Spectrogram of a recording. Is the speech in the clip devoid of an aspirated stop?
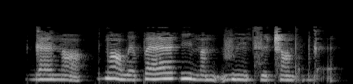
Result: yes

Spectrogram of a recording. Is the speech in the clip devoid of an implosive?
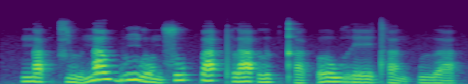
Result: yes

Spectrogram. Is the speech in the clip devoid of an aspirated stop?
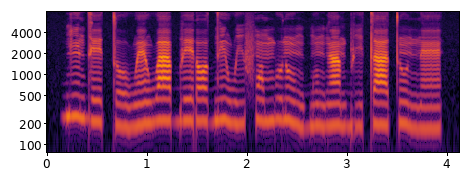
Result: yes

